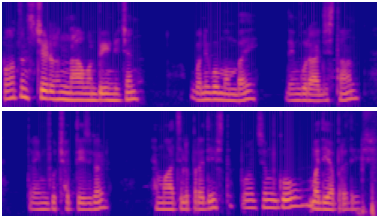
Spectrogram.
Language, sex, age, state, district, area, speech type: Kashmiri, male, 18-30, Jammu and Kashmir, Ganderbal, rural, spontaneous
